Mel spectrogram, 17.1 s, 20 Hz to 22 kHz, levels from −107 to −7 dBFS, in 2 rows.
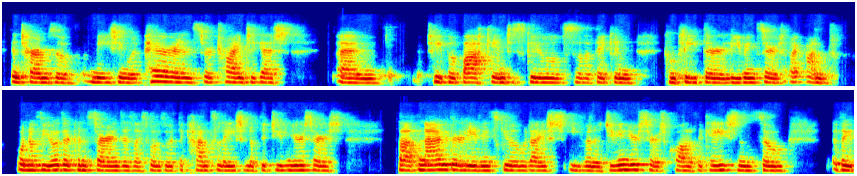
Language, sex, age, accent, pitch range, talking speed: English, female, 20-39, Irish, 205-230 Hz, 185 wpm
